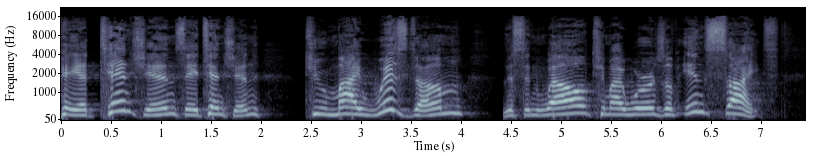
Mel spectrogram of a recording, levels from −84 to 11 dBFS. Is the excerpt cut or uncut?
uncut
